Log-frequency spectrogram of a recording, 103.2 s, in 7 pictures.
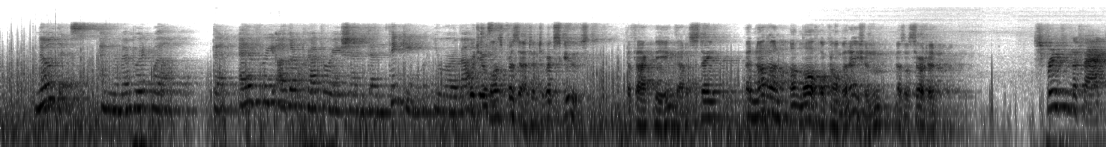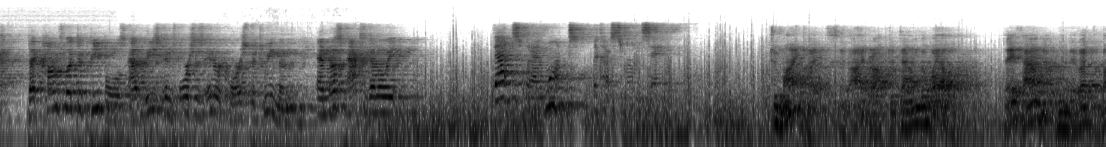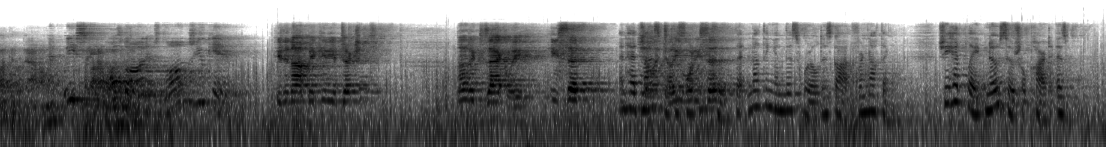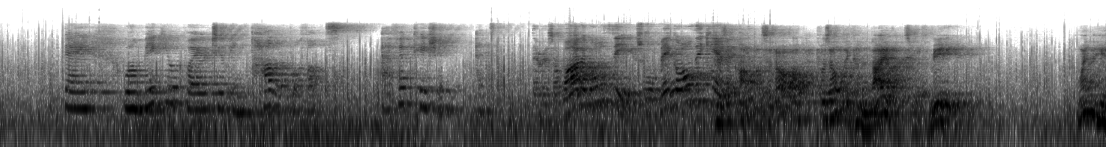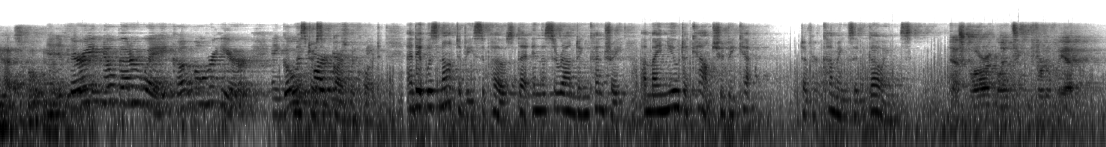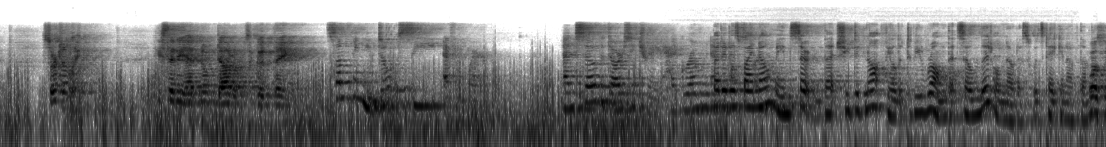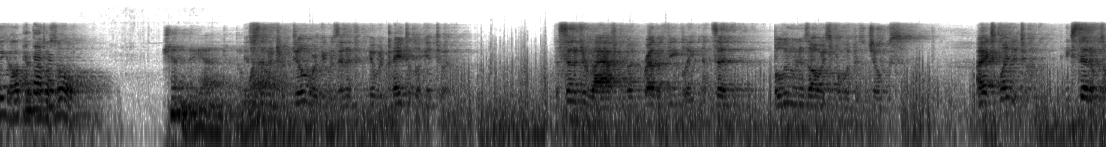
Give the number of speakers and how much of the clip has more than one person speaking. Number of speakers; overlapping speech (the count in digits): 8, about 8%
